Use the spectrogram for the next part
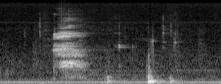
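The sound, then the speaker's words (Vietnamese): A short, airy slurp of a sip of beer followed by a few soft, low gulping swallows, quiet mouth sounds over a faint steady hum, with no talking. “làm hớp đã uhm.”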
